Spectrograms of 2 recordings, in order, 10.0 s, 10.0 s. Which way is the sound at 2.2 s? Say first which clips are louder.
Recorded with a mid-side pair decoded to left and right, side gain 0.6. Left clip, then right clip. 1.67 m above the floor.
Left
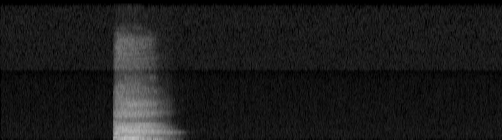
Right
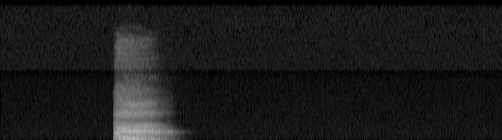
Left 2 dB; 45° left.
